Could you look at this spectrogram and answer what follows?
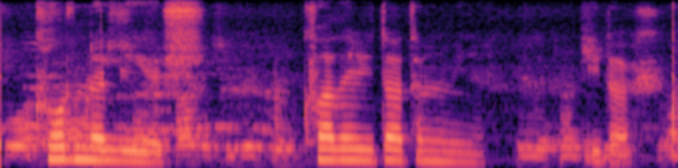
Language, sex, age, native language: Icelandic, male, 13, Icelandic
